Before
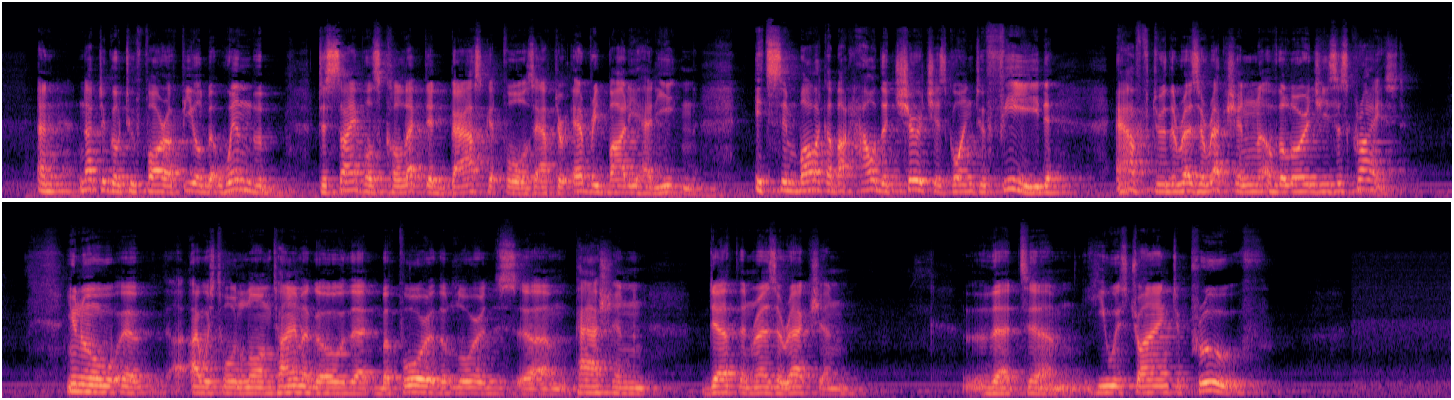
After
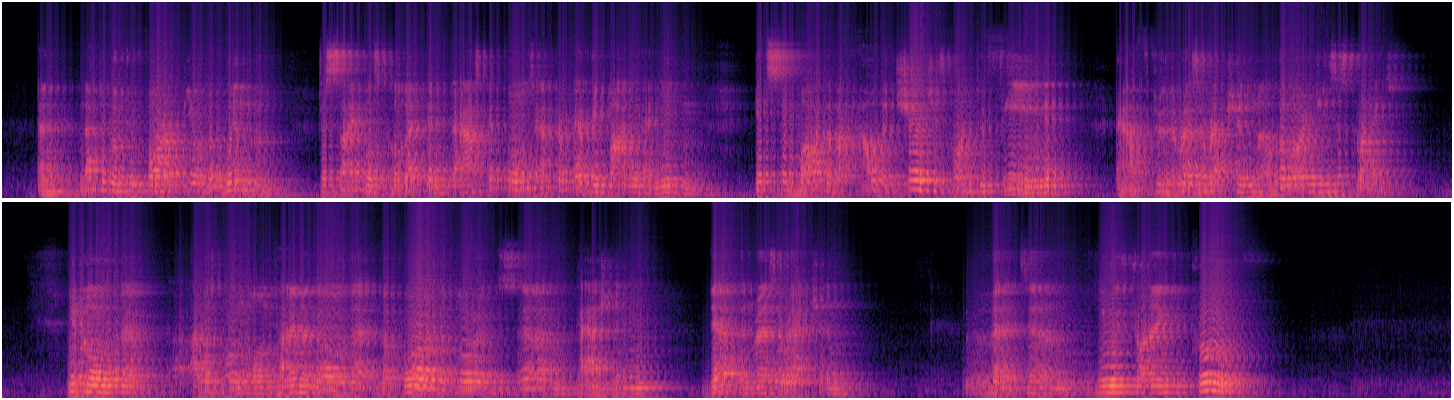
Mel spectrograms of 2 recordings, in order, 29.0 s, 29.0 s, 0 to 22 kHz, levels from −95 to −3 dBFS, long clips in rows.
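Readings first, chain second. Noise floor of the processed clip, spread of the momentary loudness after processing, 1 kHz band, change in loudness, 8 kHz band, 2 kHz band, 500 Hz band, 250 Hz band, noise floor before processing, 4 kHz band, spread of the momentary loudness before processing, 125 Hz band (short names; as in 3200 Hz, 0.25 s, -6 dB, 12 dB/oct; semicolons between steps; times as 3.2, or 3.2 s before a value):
-64 dBFS, 12 LU, -6.0 dB, -7.0 dB, -6.0 dB, -6.0 dB, -7.0 dB, -8.0 dB, -57 dBFS, -6.0 dB, 11 LU, -7.5 dB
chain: cycle switcher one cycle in 2, muted; flutter echo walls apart 11.8 m, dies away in 0.87 s; gain -6 dB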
